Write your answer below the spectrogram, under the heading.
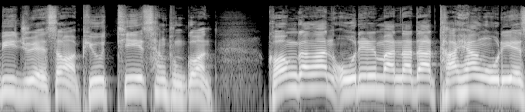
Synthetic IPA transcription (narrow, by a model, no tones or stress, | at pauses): bid͡ʑue̞sʰʌpjutʰisʰaŋpʰuŋk͈wʌn | kʌŋɡaŋɦanoɾiɭmanːadataɦjaŋoɾie̞s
